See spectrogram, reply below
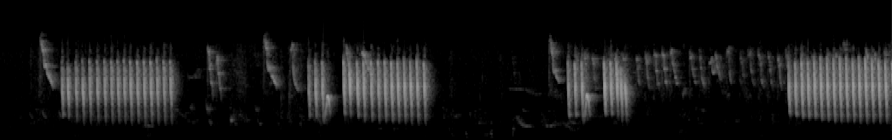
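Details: Bar-winged prinia, a prized songbird in full voice: high, rapid buzzy trills lasting one to two seconds, separated by thin sharp chirps and short whistled notes.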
